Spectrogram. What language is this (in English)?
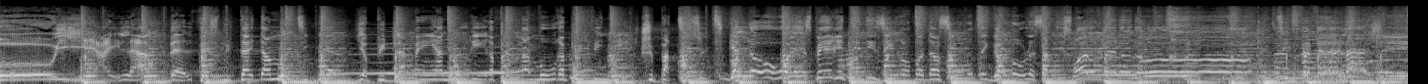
French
